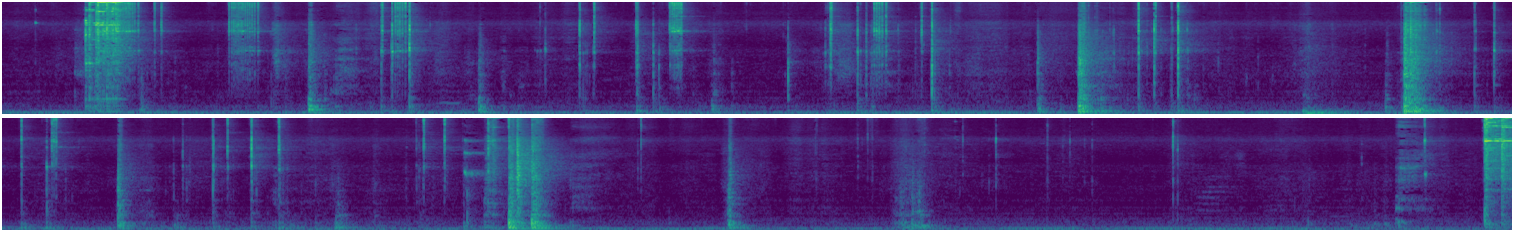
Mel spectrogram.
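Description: Hand socket ratchet clicking in short runs as bolts are snugged down, with scattered sharp knocks and clicks of metal tools in between.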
